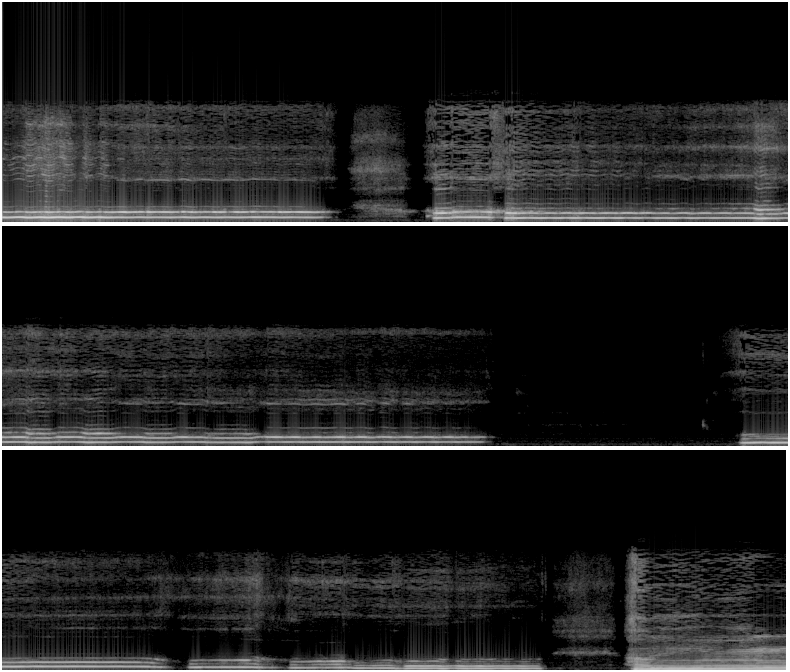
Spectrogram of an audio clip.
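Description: A woman sings long, sustained vowel tones close to a microphone.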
